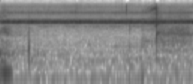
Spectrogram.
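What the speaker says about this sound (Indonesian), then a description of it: "Suara jangkriknya makin keras ya." Crickets from a graveyard beside a studio chirp in a steady, loud, high-pitched trill that carries through the whole stretch, with a few brief sharper chirps and faint background noise.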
